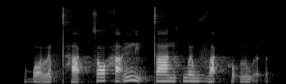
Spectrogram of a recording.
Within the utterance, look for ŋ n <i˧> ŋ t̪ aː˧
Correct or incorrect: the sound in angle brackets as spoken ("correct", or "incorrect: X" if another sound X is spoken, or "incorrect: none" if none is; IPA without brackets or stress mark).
incorrect: ḭ˧˨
